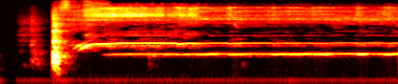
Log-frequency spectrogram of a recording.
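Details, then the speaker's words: High whine of a small Implantmed dental implant machine motor spinning up without the handpiece attached, with a slightly uneven note from a catching rotor bearing; the user complained the handpiece motor was sticking and heating. "Tapos ngayon ngayon ano na yung motor natin meron ng sabit. Sumasabit na yung ano niya. Sumasabit na siguro yung rotor niya. Ay yung pinaka bearing niya o may sabit na siya."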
